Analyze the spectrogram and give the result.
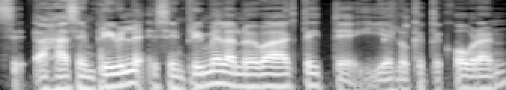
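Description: A man's pitch varies in an ordinary way on a very clean recording where the background is silent. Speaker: podcaster. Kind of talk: casual monologue. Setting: in a parked car.

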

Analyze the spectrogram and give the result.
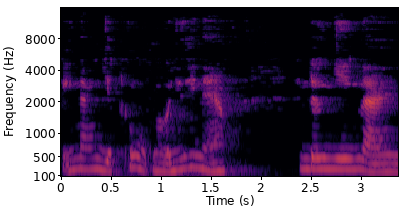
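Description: The woman's voice is somewhat breathy and fairly high in pitch. Her tone is dark and mellow. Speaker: podcast co-host on translation. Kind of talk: casual chat. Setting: video call from home.

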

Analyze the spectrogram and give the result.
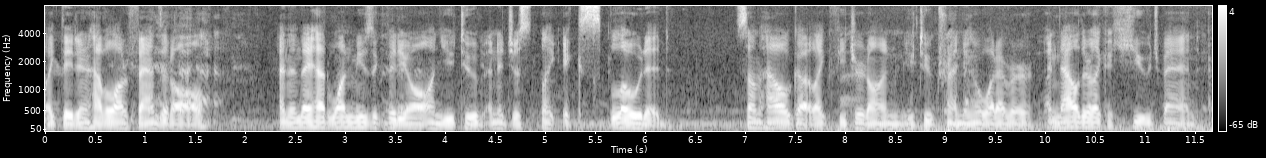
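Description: Here is a man with an unremarkable speaking voice, fairly low in pitch, keeping a moderate pace and fairly even intonation. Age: 20s. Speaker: photographer and engineering student. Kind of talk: casual chat. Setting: outdoors in a park.

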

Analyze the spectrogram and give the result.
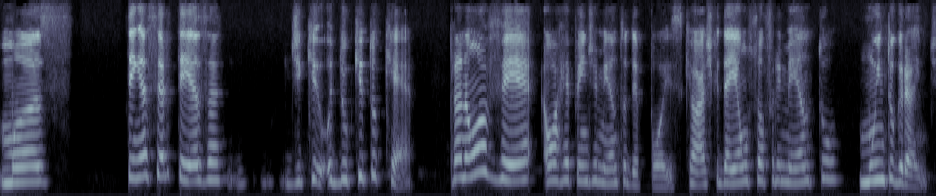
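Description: A woman speaks at a fairly slow pace in a high voice, her pitch varying an ordinary amount. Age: 30s. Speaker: entrepreneur and adoptive mother. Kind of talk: casual interview.

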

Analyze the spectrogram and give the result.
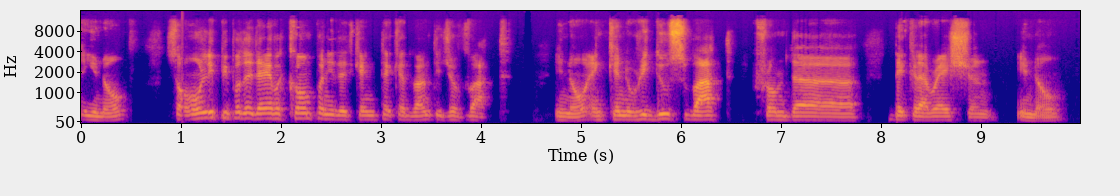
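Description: A man with an Italian accent talks at a medium pitch. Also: ordinary pitch variation, moderate pace. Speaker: boxing glove maker. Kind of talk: interview. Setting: video call. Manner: halting.

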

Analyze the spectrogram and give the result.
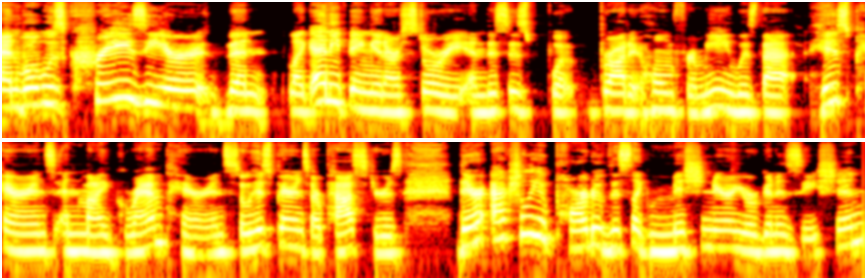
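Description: A woman with a strong Puerto Rican accent talks at a moderate pace, with hardly any pauses, at a medium pitch and ordinary pitch variation. The recording is very clean, with a silent background. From Puerto Rico. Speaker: singer-songwriter. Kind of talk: interview.

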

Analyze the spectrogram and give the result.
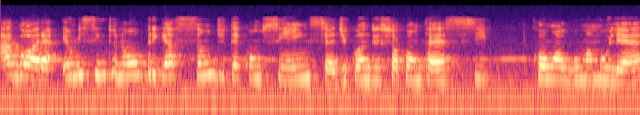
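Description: A high-pitched woman at a moderate pace, with ordinary pitch variation and noticeable background noise. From Brazil, São Paulo. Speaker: tech sales executive. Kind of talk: interview. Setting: video call.

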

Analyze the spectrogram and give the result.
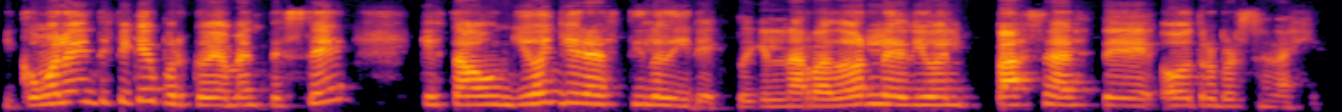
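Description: A woman talks at a very fast pace in a fairly high pitch. Her loudness swings widely, while her pitch variation stays ordinary. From Temuco, southern Chile. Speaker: secondary school language teacher, podcast co-host. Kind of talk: casual educational chat.

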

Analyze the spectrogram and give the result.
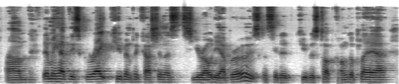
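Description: In an Australian accent, a man with a fairly low pitch and a dark, mellow tone speaks at a moderate pace with monotone, flat intonation. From Australia, Melbourne. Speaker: musician and music producer. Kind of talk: interview. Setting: remote call.

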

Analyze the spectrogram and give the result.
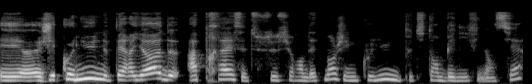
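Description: Against a quiet background, a woman with a dark, mellow tone talks at a moderate pace with ordinary pitch variation, the sound dry and close with no echo. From France. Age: 50s. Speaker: lawyer and trainer. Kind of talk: interview testimony. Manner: halting.

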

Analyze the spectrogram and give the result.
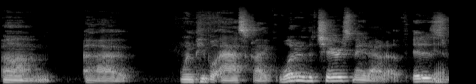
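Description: Speaking at a fairly slow pace, a man lets his pitch swing very widely. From Kentucky, Louisville. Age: 20s. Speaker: professional wrestler and preacher. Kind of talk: casual interview.

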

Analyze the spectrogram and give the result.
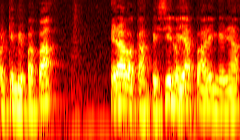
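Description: A somewhat breathy voice at a fairly slow pace, with fairly even intonation and audible room echo. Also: man. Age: 70s. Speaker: grandparent telling family history. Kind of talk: casual chat.

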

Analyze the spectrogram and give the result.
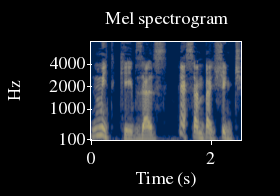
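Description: A man performs a put-on character voice. He growls as he speaks. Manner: angry growl, snarling.

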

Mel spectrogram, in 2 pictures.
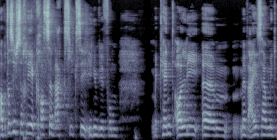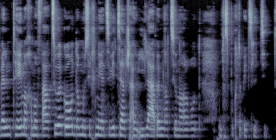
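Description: Monotone, flat intonation marks this woman's speech. She talks fairly quickly at a medium pitch. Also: big swings in loudness. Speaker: politician. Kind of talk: interview. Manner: halting.

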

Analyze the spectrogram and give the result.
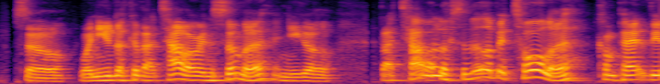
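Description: A man with a Geordie accent races along at a very fast pace, his fairly high voice full of lively intonation. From Newcastle, north-east England. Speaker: podcast co-host. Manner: chatty, casual.

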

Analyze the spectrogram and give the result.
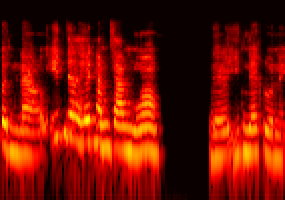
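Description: Her pitch is high, with ordinary variation. The woman's sound is dry and close, free of echo. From Hanoi, northern Vietnam. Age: 20s. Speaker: export company employee. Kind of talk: casual chat.

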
